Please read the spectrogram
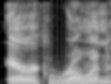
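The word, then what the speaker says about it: Erick Rowan: Facing off with Eric Rowan. Did I say that right? – Yeah.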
